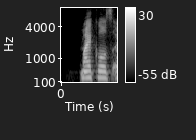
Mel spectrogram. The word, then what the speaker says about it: Michaels: Michaels.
